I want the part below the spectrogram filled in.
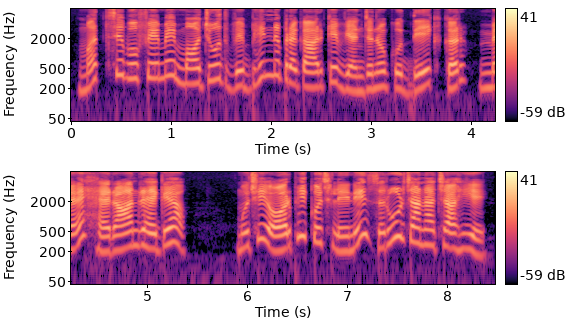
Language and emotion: Hindi, surprised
